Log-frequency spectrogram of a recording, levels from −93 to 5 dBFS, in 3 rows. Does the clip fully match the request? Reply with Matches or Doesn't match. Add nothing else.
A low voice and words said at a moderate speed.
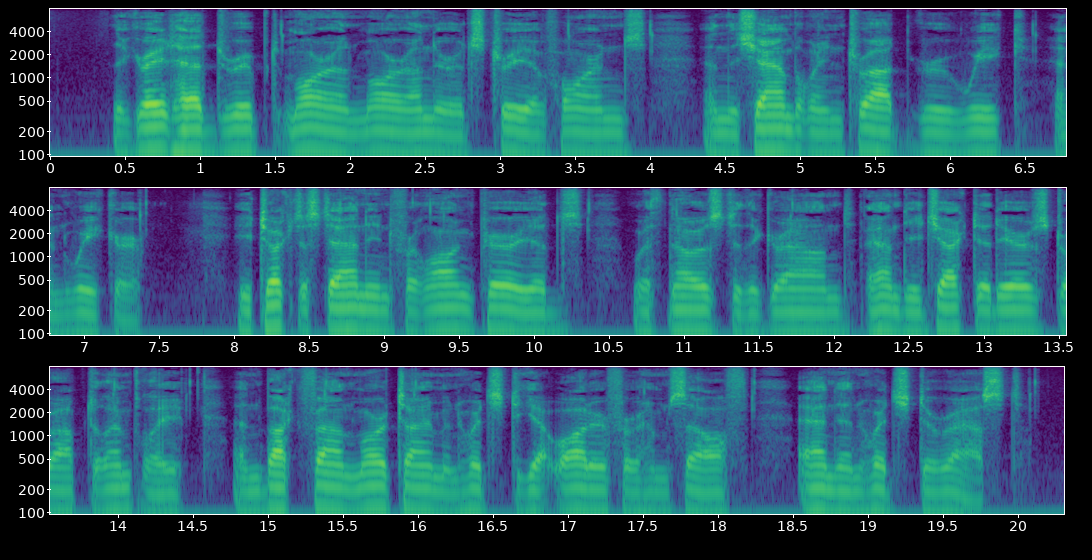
Matches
